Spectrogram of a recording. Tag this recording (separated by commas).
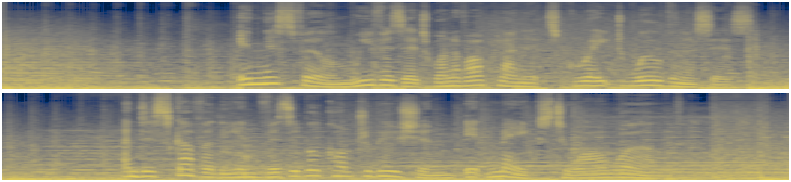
Music, Speech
